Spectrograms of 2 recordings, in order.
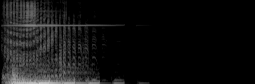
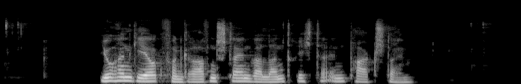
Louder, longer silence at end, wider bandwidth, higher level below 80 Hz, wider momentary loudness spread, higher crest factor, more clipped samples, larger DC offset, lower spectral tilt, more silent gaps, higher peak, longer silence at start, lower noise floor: second, -25 LUFS vs -19 LUFS; first, 1.35 s vs 1.1 s; first, over 20 kHz vs 8.8 kHz; first, -28 dBFS vs -60 dBFS; first, 17 LU vs 13 LU; about the same, 18 dB vs 20 dB; neither; neither; second, -4 dB/octave vs -6.5 dB/octave; neither; second, -8 dBFS vs -2 dBFS; second, 0 s vs 1 s; first, under -90 dBFS vs -84 dBFS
